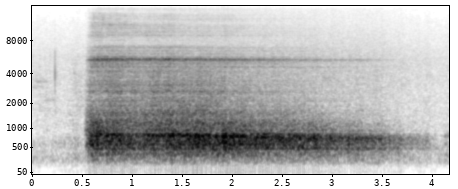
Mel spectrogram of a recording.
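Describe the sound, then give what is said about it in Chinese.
One slow, steady exhalation during a guided children's breathing meditation, a soft breathy hiss lasting about three and a half seconds that starts suddenly and fades out gently at the end, with no talking. “来，我们深深的吸气。再慢慢的吐气出去”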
